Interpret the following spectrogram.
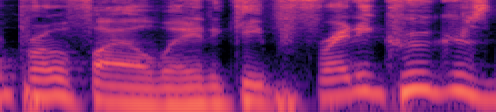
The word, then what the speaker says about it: Krueger: It's not Krueger, it's Krueger. Maybe Is that a was more supposed Germanic pronunciation of it.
